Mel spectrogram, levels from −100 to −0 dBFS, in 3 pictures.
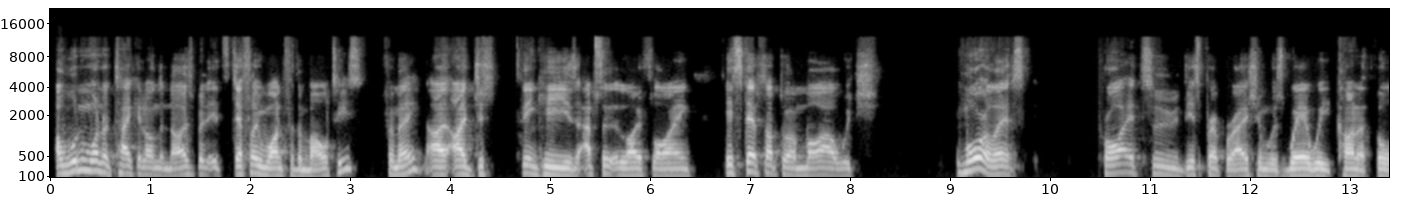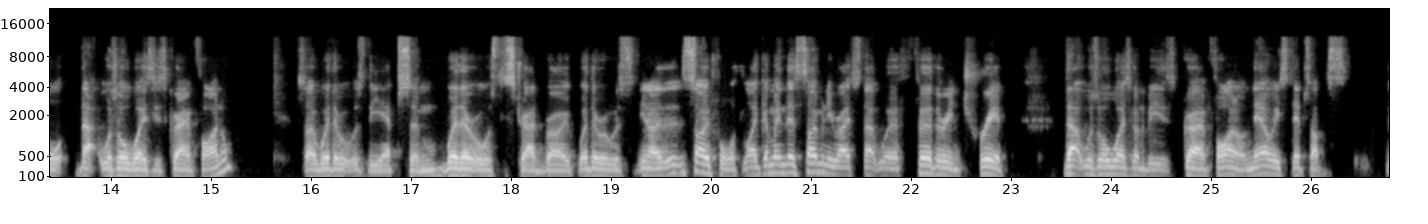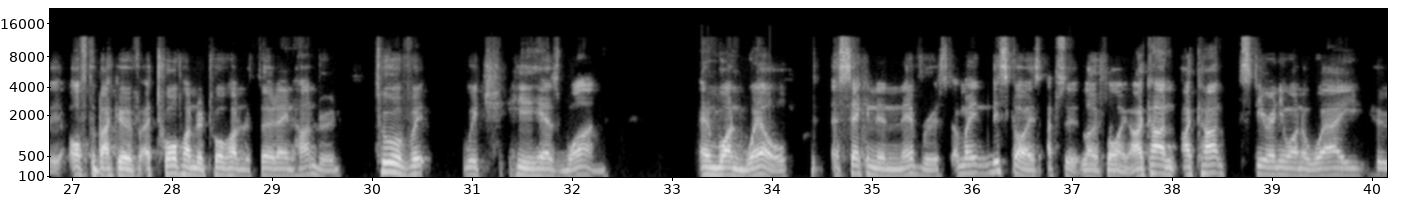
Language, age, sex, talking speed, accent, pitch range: English, 20-39, male, 200 wpm, Australian, 115-140 Hz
